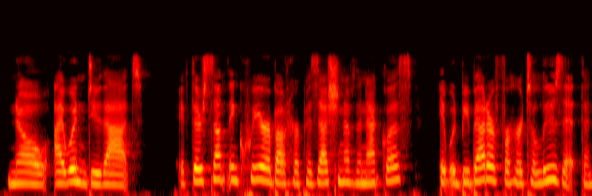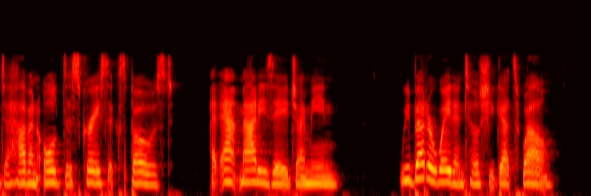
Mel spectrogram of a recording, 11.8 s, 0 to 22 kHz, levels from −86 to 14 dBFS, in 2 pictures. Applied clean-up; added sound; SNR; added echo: none; none; none; none.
